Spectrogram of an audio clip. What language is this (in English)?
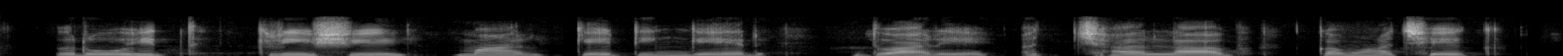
Magahi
